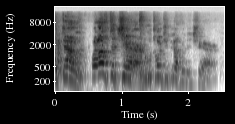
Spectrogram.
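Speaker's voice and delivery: high, mock-stern telling-off; melodramatic scolding. Owner playfully ordering the dog off the chair, melodramatic. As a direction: put on an indignant high-pitched scold. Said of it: "It's a bit melodrama".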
